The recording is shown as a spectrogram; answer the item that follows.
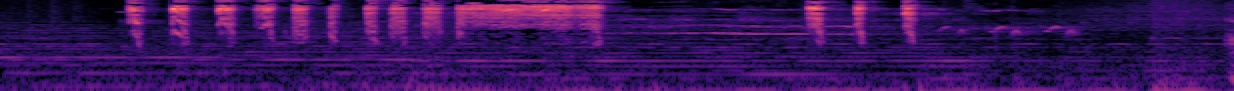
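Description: A squirrel-like chattering call: a run of sharp chirps, about six a second, ending in a harsh buzz, then four more quick chirps about four seconds in. Steady background music underneath.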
